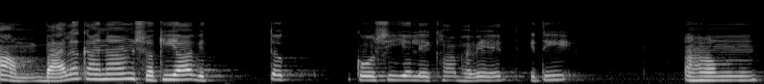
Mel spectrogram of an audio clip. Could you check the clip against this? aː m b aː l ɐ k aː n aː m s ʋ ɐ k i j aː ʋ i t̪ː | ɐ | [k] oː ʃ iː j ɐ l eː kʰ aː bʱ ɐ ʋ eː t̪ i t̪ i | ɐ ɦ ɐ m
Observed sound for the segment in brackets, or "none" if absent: k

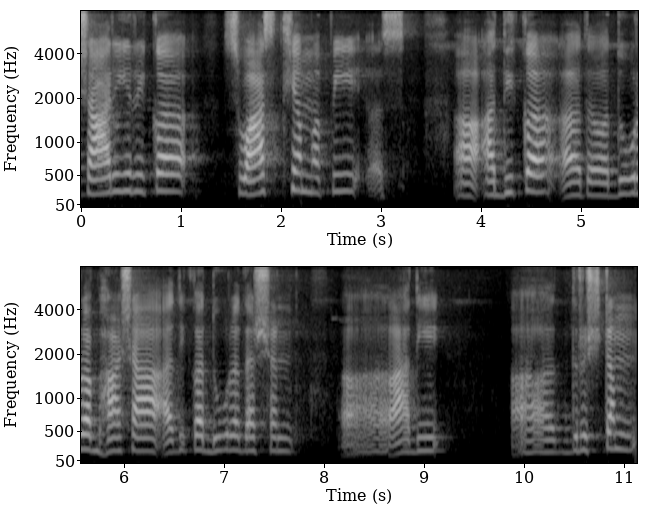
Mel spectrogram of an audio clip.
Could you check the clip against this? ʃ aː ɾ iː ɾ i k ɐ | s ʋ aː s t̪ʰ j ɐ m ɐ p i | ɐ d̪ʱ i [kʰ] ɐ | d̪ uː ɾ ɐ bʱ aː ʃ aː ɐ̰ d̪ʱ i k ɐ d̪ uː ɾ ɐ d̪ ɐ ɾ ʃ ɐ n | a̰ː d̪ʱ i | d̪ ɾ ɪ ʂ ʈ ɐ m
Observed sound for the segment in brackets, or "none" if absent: k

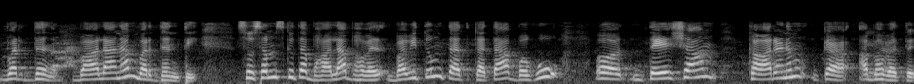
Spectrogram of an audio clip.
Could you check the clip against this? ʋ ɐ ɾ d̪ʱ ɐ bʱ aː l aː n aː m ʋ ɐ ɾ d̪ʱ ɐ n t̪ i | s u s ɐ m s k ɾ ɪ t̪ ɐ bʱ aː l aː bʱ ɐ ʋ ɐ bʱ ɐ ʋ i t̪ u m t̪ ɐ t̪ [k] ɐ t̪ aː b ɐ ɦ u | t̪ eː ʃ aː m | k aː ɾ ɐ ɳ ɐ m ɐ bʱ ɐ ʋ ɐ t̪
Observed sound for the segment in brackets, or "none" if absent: k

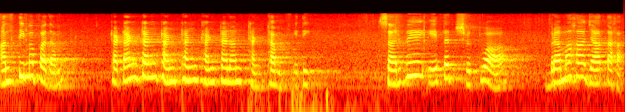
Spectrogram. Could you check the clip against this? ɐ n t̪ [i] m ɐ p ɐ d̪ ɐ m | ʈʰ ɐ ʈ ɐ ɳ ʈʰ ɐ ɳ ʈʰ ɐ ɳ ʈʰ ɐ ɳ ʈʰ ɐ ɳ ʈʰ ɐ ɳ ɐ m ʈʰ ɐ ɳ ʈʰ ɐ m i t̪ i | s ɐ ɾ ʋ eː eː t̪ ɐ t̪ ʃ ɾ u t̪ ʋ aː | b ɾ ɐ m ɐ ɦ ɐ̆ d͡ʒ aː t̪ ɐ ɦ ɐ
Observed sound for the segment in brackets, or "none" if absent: i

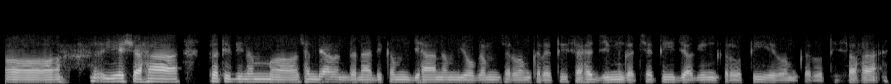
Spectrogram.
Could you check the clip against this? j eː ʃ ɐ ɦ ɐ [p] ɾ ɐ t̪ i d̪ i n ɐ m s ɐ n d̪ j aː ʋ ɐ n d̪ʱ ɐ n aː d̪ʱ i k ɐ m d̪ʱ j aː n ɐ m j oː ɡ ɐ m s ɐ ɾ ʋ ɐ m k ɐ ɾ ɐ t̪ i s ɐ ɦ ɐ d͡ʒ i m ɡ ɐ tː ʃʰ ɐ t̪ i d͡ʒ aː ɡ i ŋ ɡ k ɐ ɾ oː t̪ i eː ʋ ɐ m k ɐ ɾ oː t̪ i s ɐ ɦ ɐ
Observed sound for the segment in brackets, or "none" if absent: p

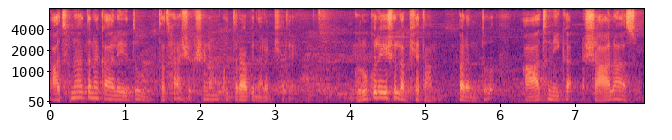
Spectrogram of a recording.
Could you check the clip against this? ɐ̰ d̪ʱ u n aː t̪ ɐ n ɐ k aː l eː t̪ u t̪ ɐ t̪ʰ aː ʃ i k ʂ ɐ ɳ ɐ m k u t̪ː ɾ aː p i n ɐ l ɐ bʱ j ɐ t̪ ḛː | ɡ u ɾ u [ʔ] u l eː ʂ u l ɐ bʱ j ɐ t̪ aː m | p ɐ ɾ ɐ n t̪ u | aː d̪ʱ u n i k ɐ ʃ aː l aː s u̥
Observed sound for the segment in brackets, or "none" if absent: k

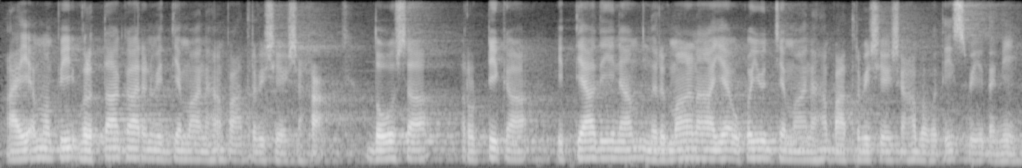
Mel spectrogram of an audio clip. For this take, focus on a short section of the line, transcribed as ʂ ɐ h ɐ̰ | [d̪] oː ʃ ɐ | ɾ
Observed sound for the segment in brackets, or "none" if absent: d̪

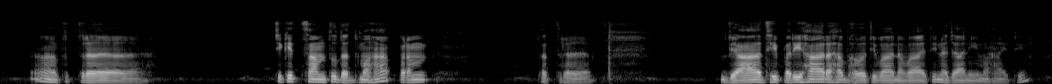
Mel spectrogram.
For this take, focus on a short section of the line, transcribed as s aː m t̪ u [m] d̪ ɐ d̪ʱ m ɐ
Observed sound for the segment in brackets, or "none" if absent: none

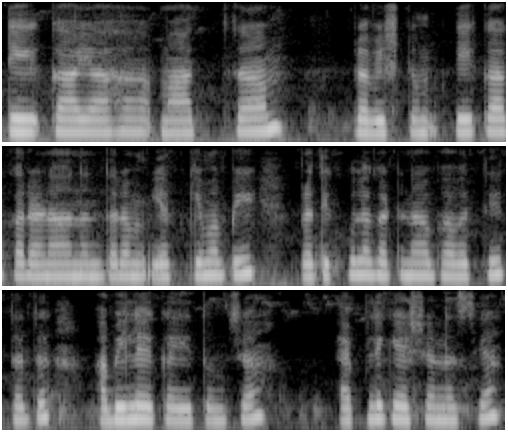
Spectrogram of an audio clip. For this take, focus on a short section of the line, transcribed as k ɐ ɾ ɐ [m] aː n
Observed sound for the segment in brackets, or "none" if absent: ɳ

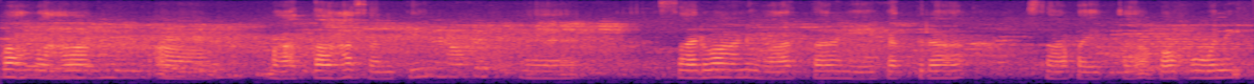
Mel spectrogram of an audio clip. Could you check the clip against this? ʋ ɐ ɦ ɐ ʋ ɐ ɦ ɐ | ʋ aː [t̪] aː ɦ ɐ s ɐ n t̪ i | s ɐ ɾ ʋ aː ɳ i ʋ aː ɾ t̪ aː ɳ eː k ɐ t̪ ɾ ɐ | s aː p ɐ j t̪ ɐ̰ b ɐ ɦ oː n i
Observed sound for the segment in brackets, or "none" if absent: t̪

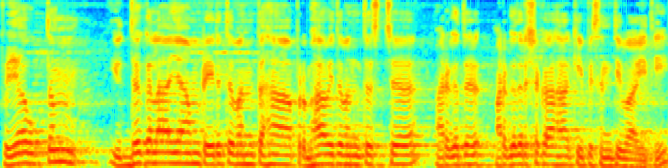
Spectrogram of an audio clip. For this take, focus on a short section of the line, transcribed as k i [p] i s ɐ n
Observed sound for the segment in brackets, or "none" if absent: p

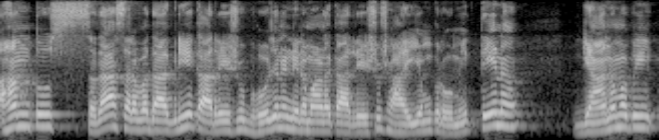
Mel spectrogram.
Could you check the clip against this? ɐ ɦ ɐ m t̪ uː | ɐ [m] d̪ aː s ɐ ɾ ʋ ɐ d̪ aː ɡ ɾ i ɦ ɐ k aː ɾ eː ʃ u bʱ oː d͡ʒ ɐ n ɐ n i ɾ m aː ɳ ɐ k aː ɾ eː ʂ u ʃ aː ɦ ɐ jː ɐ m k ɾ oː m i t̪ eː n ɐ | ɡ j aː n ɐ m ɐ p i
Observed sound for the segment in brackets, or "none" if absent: none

